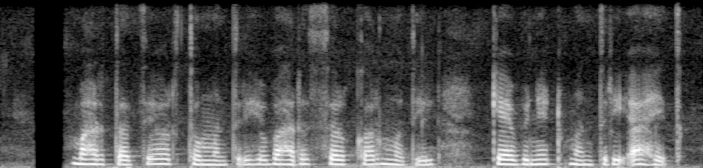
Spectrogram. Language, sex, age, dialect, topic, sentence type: Marathi, female, 25-30, Northern Konkan, banking, statement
